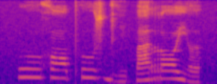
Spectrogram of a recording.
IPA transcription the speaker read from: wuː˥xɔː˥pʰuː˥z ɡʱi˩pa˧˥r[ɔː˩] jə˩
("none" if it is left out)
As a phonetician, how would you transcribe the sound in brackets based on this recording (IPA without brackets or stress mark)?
ɔː˥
